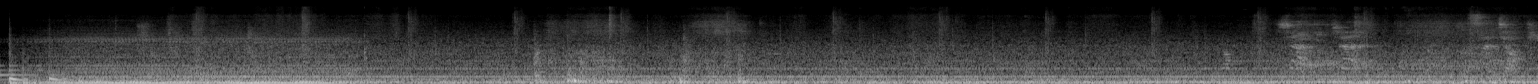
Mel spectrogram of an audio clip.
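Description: Steady low rumble and hum inside a train carriage standing at a platform, with a constant drone from the train's machinery. Faint voices of people come in briefly about five seconds in and again near the end.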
